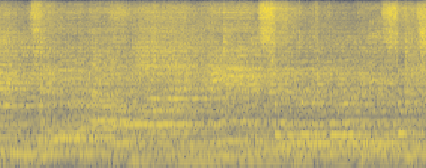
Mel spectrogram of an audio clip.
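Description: Gospel choir singing live with music behind it, voices holding and moving through sustained notes, heard from the audience seats of a large auditorium.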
